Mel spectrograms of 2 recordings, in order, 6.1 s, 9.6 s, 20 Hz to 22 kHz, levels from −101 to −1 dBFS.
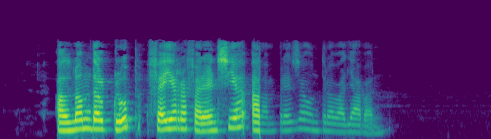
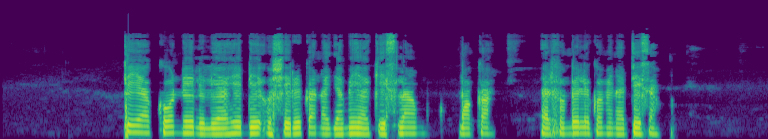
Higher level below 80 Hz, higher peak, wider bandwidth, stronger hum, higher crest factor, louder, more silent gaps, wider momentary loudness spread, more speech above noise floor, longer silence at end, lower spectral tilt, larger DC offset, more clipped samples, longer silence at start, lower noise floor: second, -64 dBFS vs -50 dBFS; about the same, 0 dBFS vs 0 dBFS; second, 7.8 kHz vs 9.4 kHz; neither; about the same, 18 dB vs 16 dB; about the same, -16 LUFS vs -15 LUFS; neither; first, 23 LU vs 7 LU; first, over 73 dB vs 60 dB; first, 1.5 s vs 1.35 s; about the same, -5 dB/octave vs -6 dB/octave; neither; neither; second, 0.7 s vs 1.55 s; first, under -90 dBFS vs -75 dBFS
